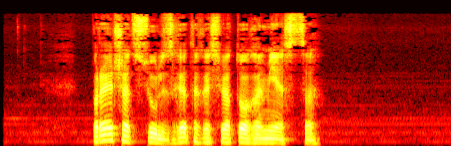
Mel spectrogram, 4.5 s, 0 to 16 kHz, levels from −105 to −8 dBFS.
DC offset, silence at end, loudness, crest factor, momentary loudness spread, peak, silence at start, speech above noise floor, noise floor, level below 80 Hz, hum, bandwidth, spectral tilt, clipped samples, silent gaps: under 0.1%; 1.35 s; -17 LUFS; 20 dB; 7 LU; 0 dBFS; 0.95 s; 44 dB; -62 dBFS; -50 dBFS; none; 11.5 kHz; -2.5 dB/octave; under 0.1%; none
